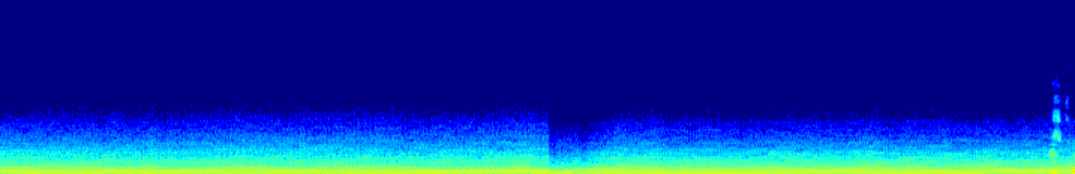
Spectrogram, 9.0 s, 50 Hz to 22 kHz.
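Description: Several race car engines in Forza Motorsport 4 drone steadily at high revs in a D-Class multi-class event, tones shifting as cars close in and pass, loud and continuous with no talk.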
